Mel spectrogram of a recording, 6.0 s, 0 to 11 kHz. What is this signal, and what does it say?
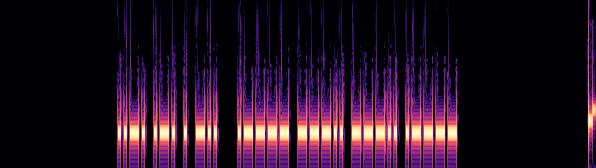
Morse code, heard as a keyed tone, about 40 wpm, 700 Hz. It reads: FRED 1881
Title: CWT Exchange 40wpm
